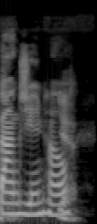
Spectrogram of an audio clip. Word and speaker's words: Bong Joon-ho: Bong Joon-ho? – Yeah, close. Bong Joon-ho.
